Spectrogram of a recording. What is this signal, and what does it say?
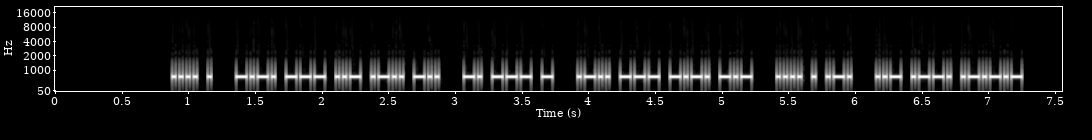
Morse code, heard as a keyed tone, about 44 wpm, 700 Hz. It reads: HE COULD NOT LOCK HER UP.
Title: Sentences from Top 1300 Words 45wpm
